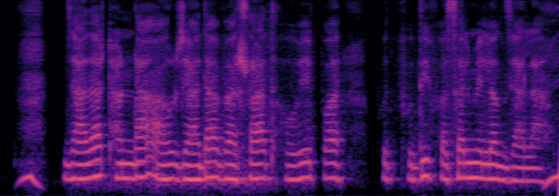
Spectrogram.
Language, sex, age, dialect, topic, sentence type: Bhojpuri, female, 18-24, Western, agriculture, statement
